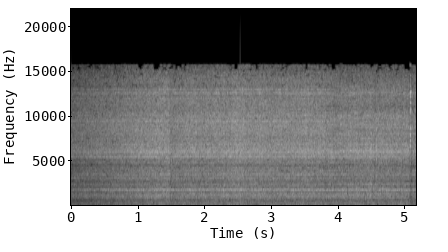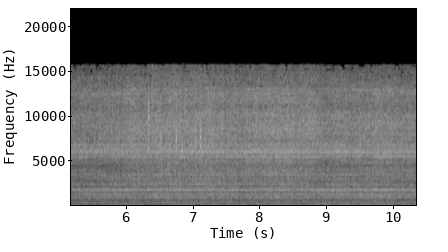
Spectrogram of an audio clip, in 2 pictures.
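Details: Biasi B-10 oil boiler with Riello burner, just after bleeding air from the fuel line at the pump bleed valve and resetting, burner cover off: loud steady roar with no sputter, pulsing or dropouts; burner firing cleanly and normally.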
